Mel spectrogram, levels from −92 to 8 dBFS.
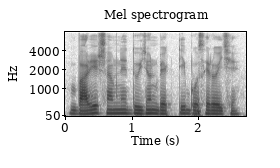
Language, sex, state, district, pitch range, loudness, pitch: Bengali, male, West Bengal, Alipurduar, 110-125 Hz, -18 LUFS, 115 Hz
